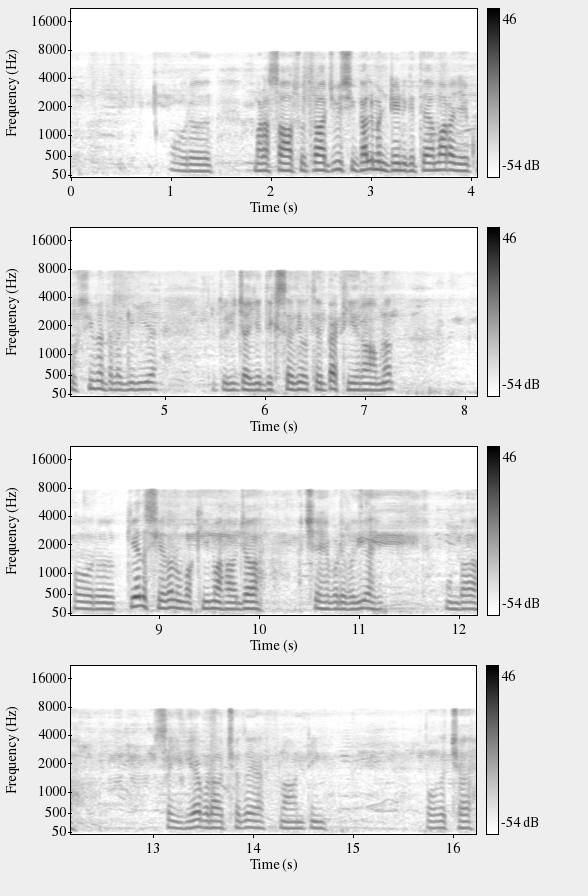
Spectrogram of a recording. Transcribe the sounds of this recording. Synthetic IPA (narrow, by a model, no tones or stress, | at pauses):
ɔːɾ | məɾaːsaːpʰsʊt̪ːɾaːt͡ʃbiːsĩːpʰɛːlməɳʈeːnk̬ɪt̪aːmaːɾaːd͡ʒeeːkʊɾsiːbnt̪ːləɡiːd̪iːɛːt̪eːt̪ʊsĩːd͡ʒaːɪjeːd̪ɪkʰsəkd̪eːʊt̪ʰːeːpɛːʈʰiːeɾaːmnat̪ | ɔːɾkeːd̪əsːɪjẽːt̪ãːnũːbaːkiːmaːɾaːd͡ʒaː | ətːʃʰeːɦeːbəɽeːʋəd̪ɪjaːɦeː | ʊnd̪aː | səiːɾeɛːbəɽaːətːʃʰaːt̪epʰlãːɳʈɪ̃ | bɔːt̪ətːʃʰaː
